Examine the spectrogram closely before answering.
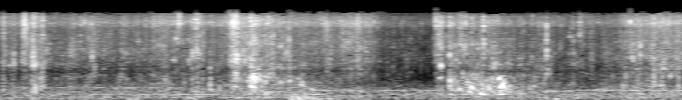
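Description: Small boat being paddled and pushed through dense water hyacinth: irregular splashes, knocks and the rustle of plants, with a few louder strokes about two seconds in and again past the middle.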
